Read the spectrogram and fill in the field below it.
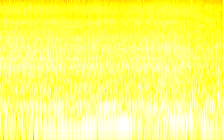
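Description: A car with a manual transmission pulls away under load in third gear, its engine droning loudly and steadily with a rising turbo whine layered over the rumble, close and continuous, with no talking.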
